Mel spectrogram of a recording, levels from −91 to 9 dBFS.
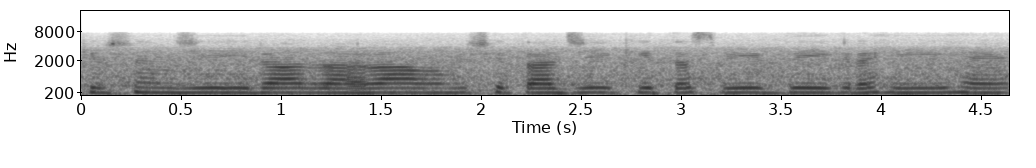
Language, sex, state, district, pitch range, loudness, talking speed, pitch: Hindi, male, Haryana, Jhajjar, 210-215 Hz, -17 LUFS, 140 wpm, 215 Hz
